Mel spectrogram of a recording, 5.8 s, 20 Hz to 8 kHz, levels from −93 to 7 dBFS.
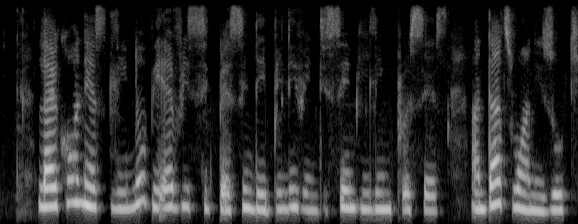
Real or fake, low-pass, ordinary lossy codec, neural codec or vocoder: fake; 7.2 kHz; none; vocoder, 22.05 kHz, 80 mel bands, WaveNeXt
